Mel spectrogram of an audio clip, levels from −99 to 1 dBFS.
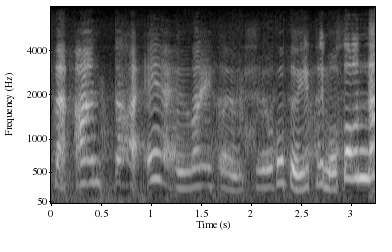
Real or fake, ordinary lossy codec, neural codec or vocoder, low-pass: fake; none; codec, 16 kHz, 0.8 kbps, ZipCodec; none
